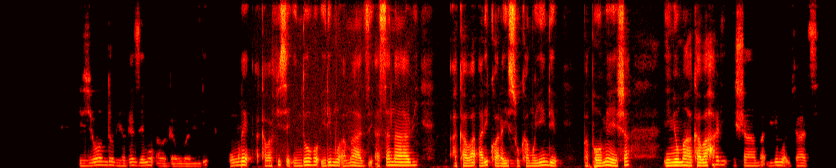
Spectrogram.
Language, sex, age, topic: Rundi, male, 18-24, agriculture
